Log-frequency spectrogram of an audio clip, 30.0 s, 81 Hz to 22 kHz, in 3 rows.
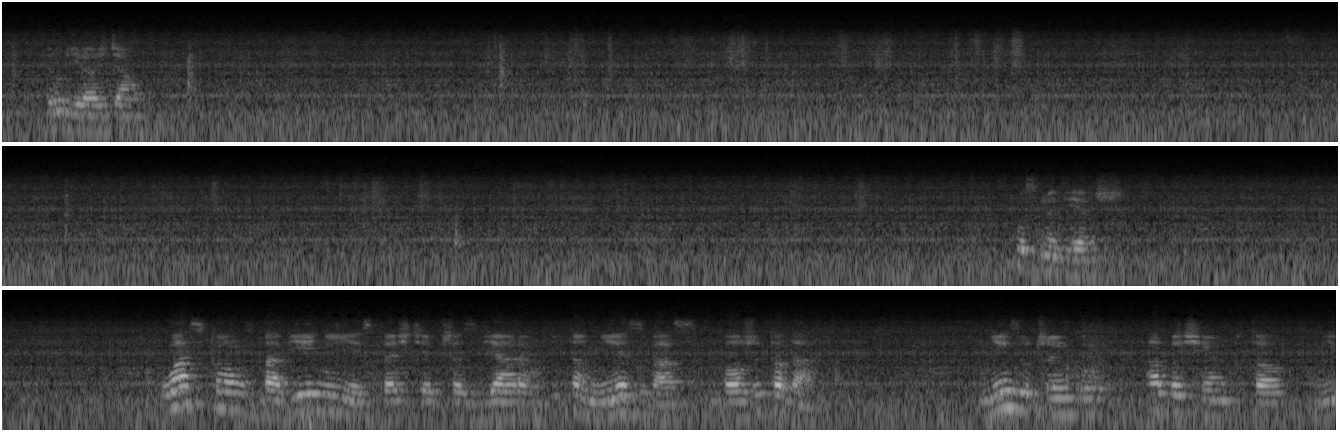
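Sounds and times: recording hiss and hum: 0:00.0 - 0:30.0.

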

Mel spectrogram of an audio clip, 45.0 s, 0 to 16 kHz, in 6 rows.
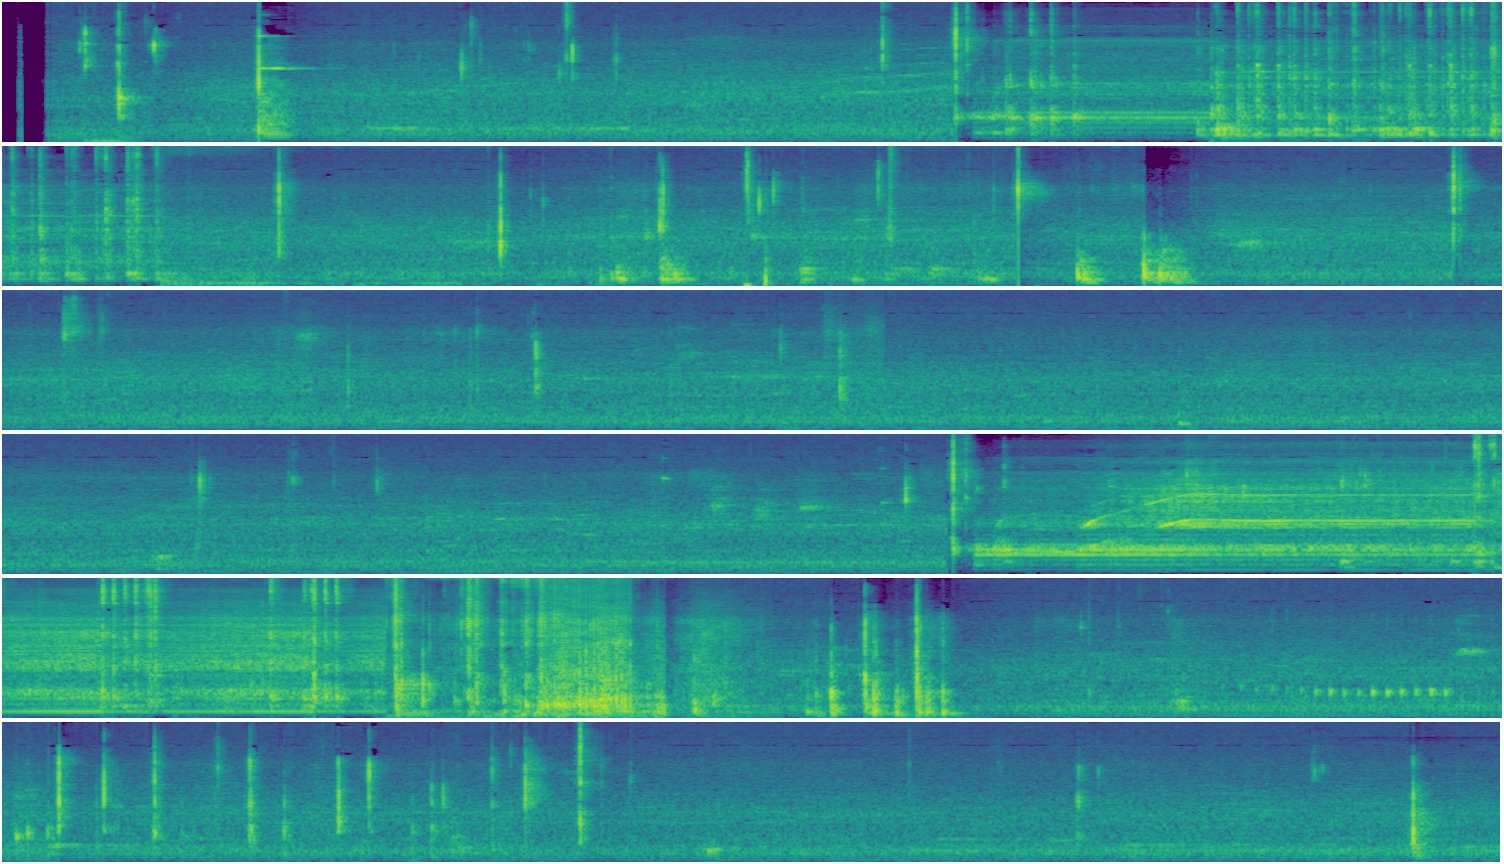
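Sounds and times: electric hand mixer running: 0:27.4 - 0:32.0.

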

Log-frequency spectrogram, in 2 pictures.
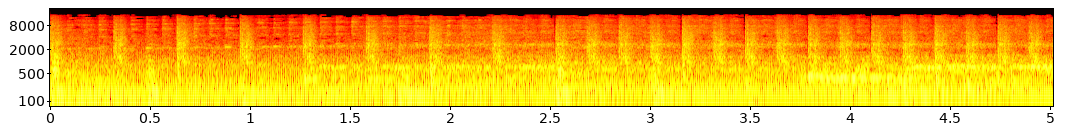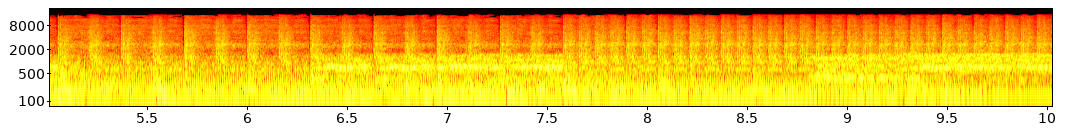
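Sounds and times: fast music with driving beat: 0:00.0 - 0:10.0.

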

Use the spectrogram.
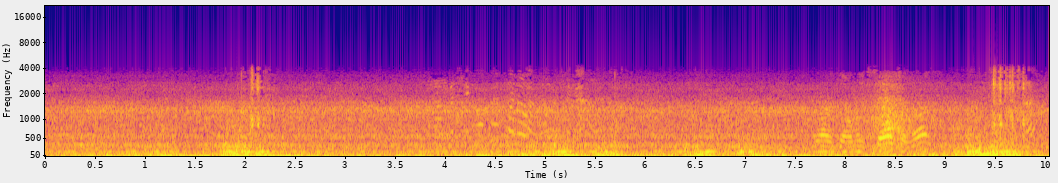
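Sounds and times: road and engine rumble: 0:00.0 - 0:10.0
brief rattle: 0:09.2 - 0:10.0.

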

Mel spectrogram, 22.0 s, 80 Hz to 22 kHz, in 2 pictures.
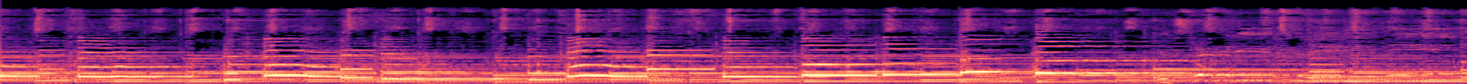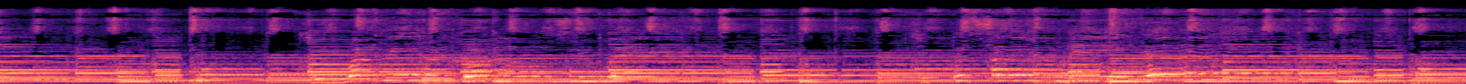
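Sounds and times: electric guitars playing ballad: 0:00.0 - 0:22.0.

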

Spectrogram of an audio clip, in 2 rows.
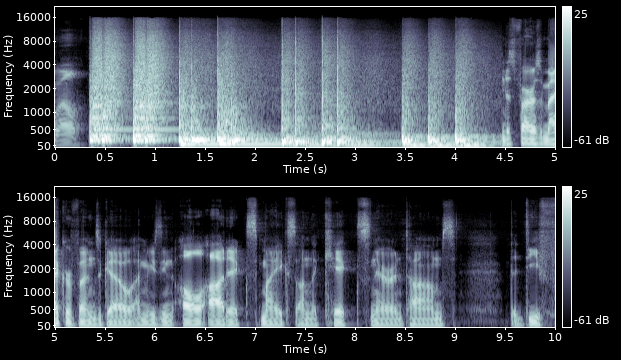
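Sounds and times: bass drum hit: 0:00.4 - 0:04.5
drum kit playing a groove: 0:00.4 - 0:04.5.

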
